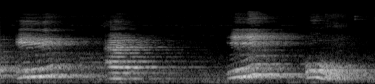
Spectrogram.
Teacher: अर्धसमृद्ध में थोड़ा सा मुंह खुल जाए, विवृद्ध में थोड़ा सा मुंह हल्का सा खुला बोल दिए, और अर्धसमृद्ध में मतलब बीच का, अर्ध मतलब आधा मुंह खुला हो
